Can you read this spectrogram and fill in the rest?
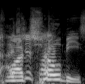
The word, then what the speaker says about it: Wachobies: And by Wachabi's. It's Wachobies. – Say it right. – Wachobies, excuse me. – I mean, if you're Italian, you can say Wachabi's, but it's Wachobies.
